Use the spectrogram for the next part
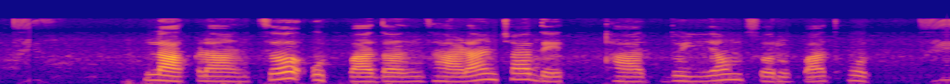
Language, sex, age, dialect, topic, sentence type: Marathi, female, 31-35, Northern Konkan, agriculture, statement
